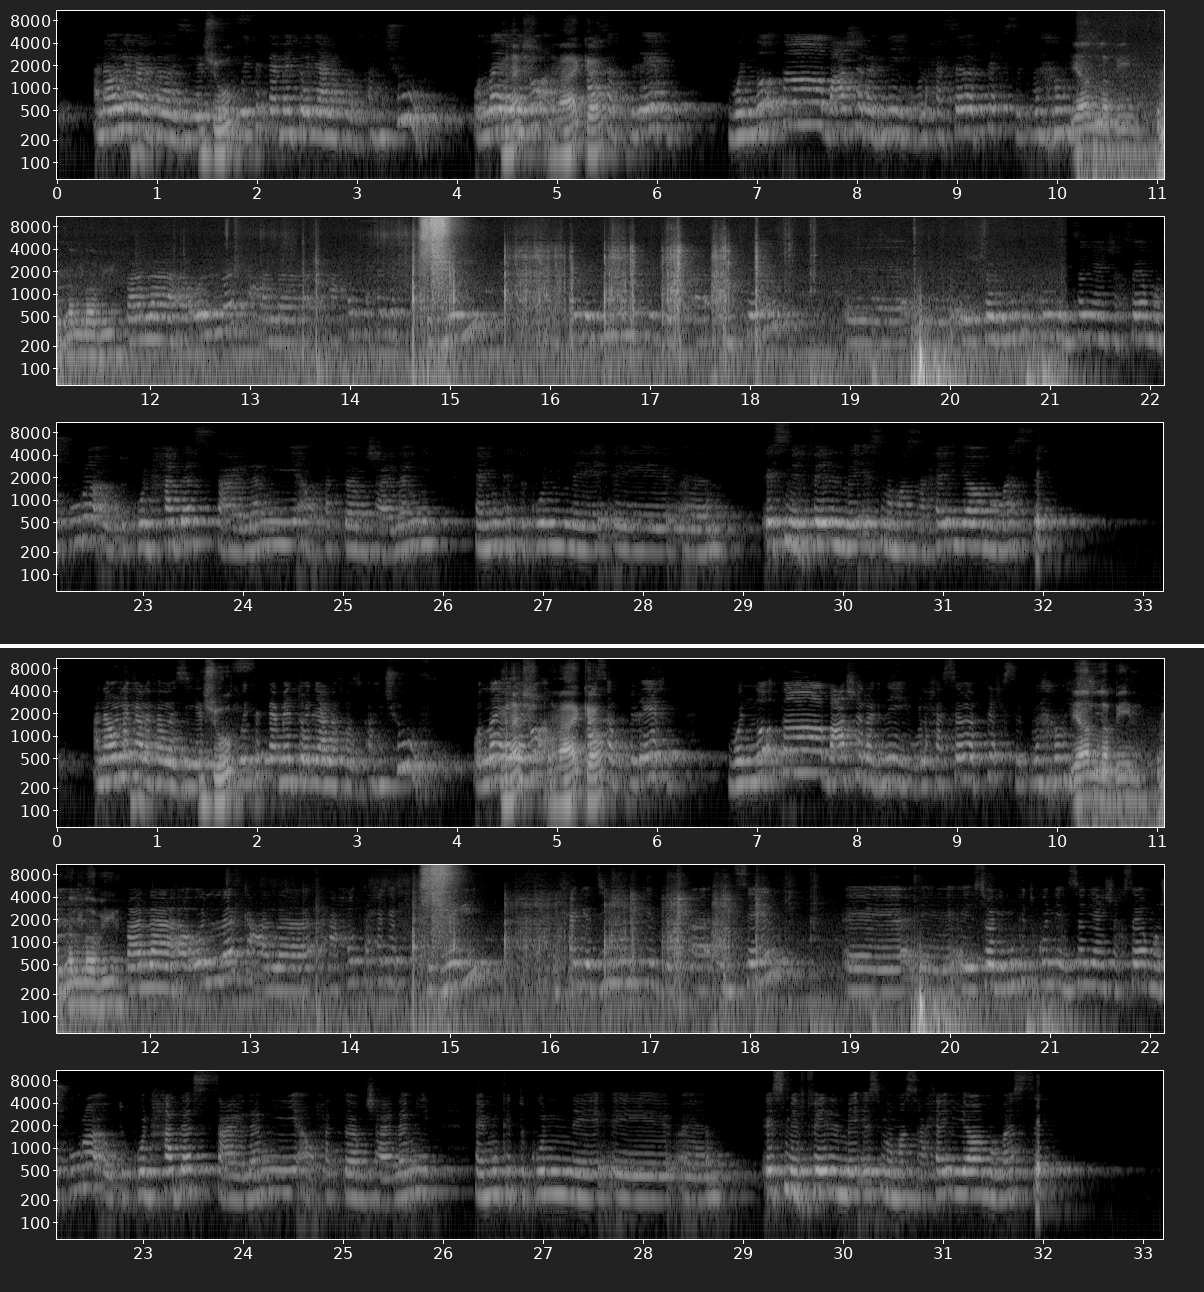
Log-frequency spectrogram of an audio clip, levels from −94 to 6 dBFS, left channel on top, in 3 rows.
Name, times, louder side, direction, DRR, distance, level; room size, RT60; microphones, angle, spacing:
voice 1, 0.4-3.6 4.2-4.9 5.3-6.1 6.7-10.5 11.0-11.4 11.8-15.3 16.0-18.3 18.9-25.9 26.3-28.8 29.2-32.0, right 1 dB, 55° right, 2.6 m, -42 dB
voice 2, 1.4-1.8 4.4-5.5 10.1-11.7, right 3 dB, 25° right, 0.3 m, -38 dB
sound 1, 10.2-21.2, left 13 dB, 55° left, 0.4 m, -34 dB
20.5 x 9.5 x 2.6 m
head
